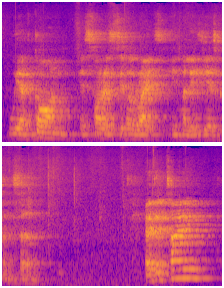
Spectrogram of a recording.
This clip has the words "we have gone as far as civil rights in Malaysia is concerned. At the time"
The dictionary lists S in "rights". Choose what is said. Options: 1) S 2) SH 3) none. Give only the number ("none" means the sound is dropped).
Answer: 1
